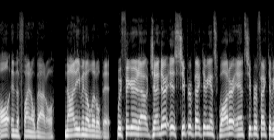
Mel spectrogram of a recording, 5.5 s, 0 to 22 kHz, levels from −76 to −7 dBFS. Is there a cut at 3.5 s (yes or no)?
no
